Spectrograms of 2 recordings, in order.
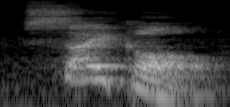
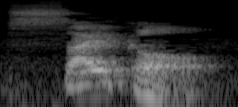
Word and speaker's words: cycle: small town but city here we have C Y C Y cycle cycle as in word by cycle or bicycle but here by itself is cycle okay see why cycle now when does he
